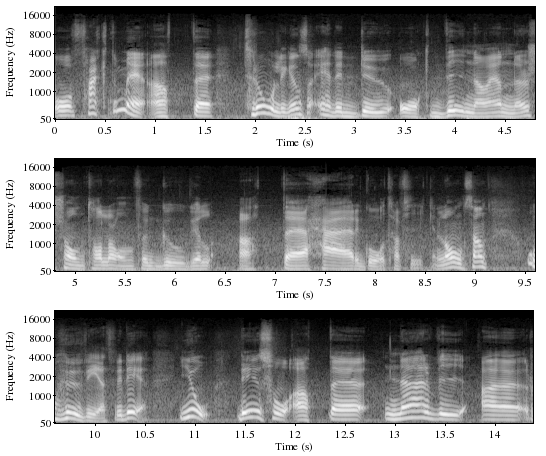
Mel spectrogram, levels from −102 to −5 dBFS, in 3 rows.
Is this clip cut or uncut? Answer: uncut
